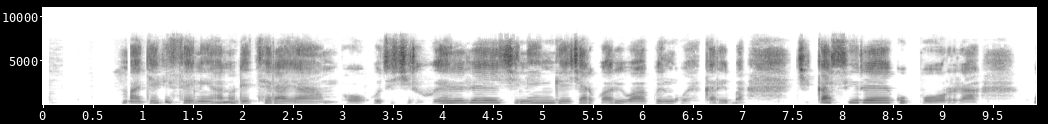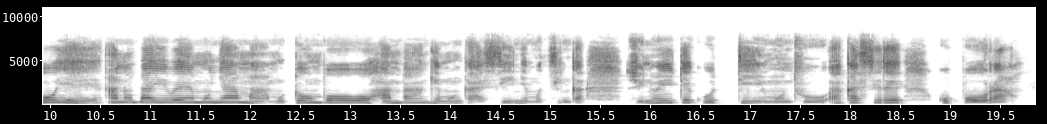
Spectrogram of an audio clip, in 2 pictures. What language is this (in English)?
Ndau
